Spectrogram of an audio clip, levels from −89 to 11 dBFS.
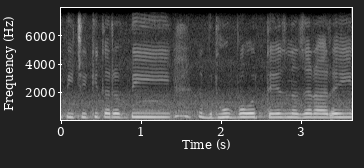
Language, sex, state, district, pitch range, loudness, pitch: Hindi, female, Uttar Pradesh, Jalaun, 255-265 Hz, -16 LUFS, 260 Hz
